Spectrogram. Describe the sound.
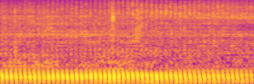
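A motorcycle engine throbs with a low, even, rapid pulse that stays steady and faint throughout, with no clear change in speed.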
